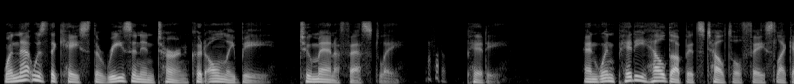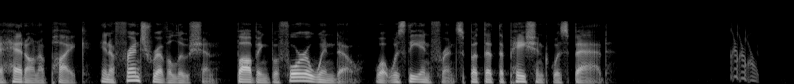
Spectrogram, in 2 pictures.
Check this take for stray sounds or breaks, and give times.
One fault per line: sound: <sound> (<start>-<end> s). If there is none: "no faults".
sound: chirp (4.3-4.5 s)
sound: chirp (15.2-15.6 s)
